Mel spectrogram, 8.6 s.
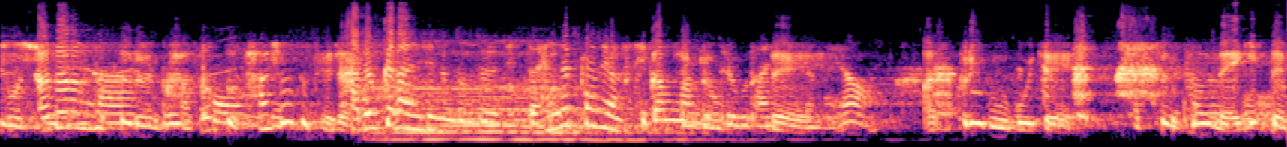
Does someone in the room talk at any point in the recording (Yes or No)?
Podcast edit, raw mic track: Yes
